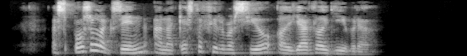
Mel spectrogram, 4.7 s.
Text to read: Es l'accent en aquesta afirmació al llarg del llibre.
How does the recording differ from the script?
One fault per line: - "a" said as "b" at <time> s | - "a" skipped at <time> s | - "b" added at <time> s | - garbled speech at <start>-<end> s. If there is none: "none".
- "posa" added at 0.8 s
